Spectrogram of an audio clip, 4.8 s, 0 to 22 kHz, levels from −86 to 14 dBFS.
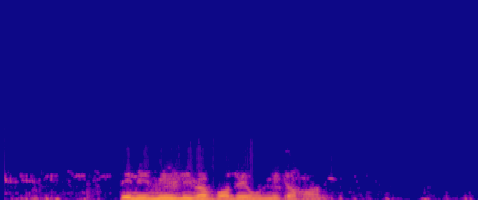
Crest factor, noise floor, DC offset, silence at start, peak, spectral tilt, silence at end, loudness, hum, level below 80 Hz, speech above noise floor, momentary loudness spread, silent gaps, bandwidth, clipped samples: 16 dB; -55 dBFS; under 0.1%; 0.35 s; -4 dBFS; -12.5 dB/octave; 1.55 s; -17 LUFS; none; -58 dBFS; 39 dB; 19 LU; none; 3.4 kHz; under 0.1%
